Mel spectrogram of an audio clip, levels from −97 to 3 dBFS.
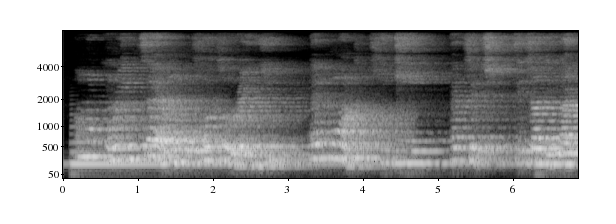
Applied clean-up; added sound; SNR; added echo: none; Bass guitar; 10 dB; reverberation time 2.2 s.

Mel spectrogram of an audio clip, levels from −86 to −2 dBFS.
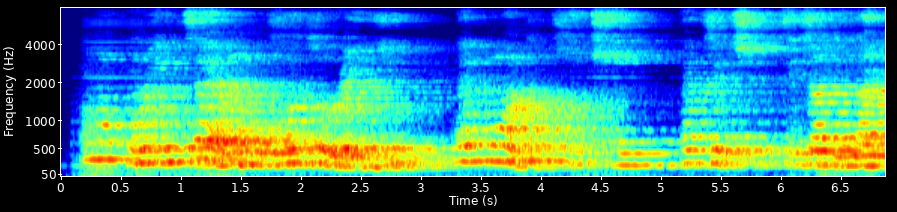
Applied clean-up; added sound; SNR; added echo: neural separator model SepFormer DNS4.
